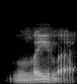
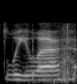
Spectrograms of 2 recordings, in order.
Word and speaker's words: Leela: of things great um layla if i pronounce it correctly good morning hey it's leela um that's fine uh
